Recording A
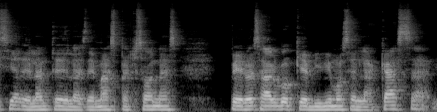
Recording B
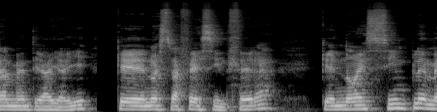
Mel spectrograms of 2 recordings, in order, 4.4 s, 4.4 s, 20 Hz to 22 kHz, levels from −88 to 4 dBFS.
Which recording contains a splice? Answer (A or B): B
